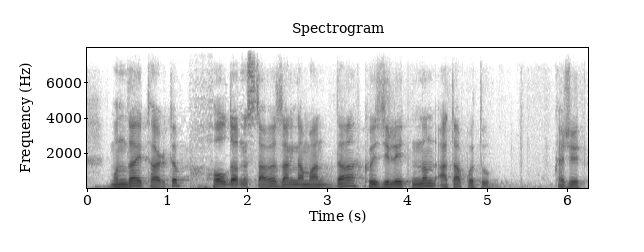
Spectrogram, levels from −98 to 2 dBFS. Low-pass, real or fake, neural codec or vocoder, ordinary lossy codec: 7.2 kHz; fake; codec, 16 kHz, 1 kbps, X-Codec, HuBERT features, trained on LibriSpeech; Opus, 24 kbps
